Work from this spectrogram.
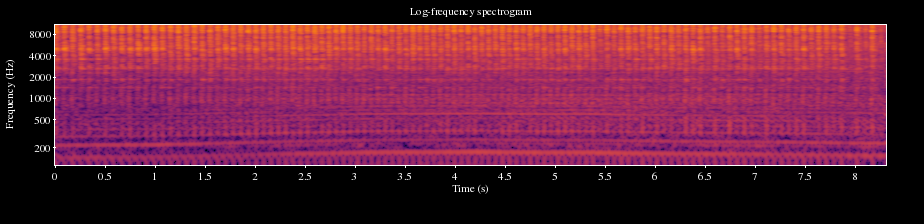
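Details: Yardman leaf vacuum/mulcher small single-cylinder engine after carburetor work and reassembling: quick, even putter without misses or surging, running smooth and steady, warming up for an oil change.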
